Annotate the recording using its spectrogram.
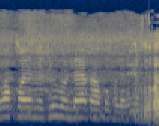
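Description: Quiet speech: a person talking softly in a low, uneven voice, fainter than the interview speech around it.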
